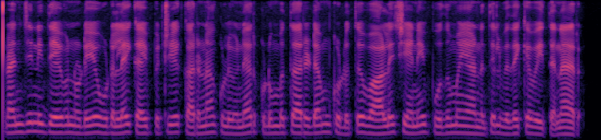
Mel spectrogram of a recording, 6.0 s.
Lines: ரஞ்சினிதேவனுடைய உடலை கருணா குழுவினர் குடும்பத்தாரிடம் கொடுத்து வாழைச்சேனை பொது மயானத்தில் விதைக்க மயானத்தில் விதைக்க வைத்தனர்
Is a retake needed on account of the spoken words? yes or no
yes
